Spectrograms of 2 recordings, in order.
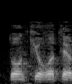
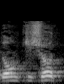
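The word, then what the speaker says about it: Don Quijote: diye sağ eliyle yazmıştır don kote romanını Yani biz Türkçede Fransız telaffuzu yla Don Kişot diyoruz onun Normal adı don kote zaten adı da Arapçadan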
